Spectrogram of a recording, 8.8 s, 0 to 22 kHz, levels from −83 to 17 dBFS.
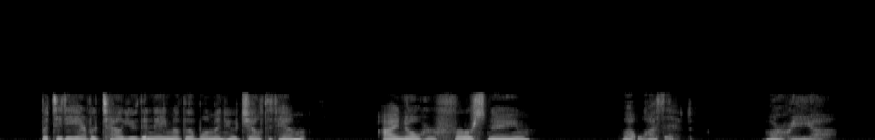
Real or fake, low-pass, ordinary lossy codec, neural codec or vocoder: real; 7.2 kHz; AAC, 48 kbps; none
